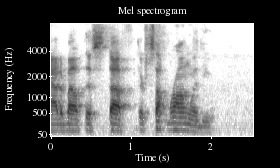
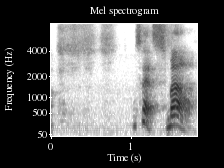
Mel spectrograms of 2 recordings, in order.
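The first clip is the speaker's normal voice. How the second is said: mock coworker sniffing; 4 semitones higher, much slower than usual. Coworkers voiced in story.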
